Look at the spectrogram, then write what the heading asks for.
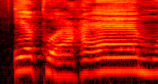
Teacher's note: حمزہ باریک ہے اس کو موٹا نہیں کریں گے اور ای کی ساؤنڈ انگلش لیٹر ای کی ساؤنڈ کے ساتھ ہم نے اس کی کسرہ ادا کرنی ہے. طا میں ہم نے قلقلہ ہیوی والے اطعام میم کو میں نے پکڑا پھر گولائے دی اور نون سکون پہ میں نے ان رول کر دیا کیونکہ تنوین چھپی ہے نا نون سکون آئے گا.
